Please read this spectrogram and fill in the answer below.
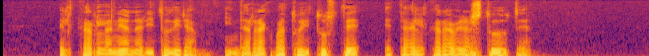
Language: Basque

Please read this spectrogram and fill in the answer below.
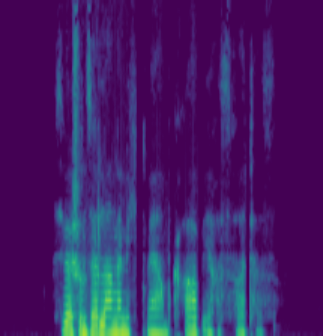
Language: German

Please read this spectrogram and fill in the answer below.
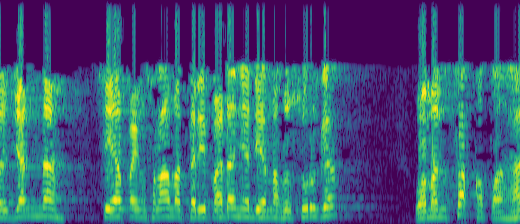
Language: Indonesian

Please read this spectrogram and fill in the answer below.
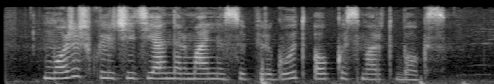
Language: Russian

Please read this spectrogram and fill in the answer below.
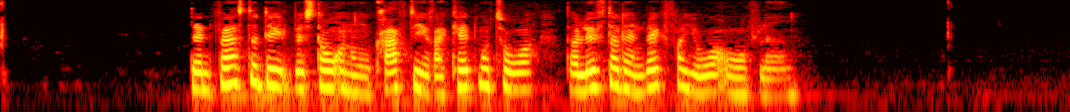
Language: Danish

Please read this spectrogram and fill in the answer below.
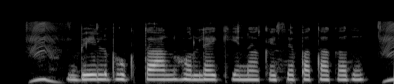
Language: Magahi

